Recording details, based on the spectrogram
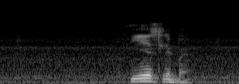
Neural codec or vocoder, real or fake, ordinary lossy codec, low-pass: none; real; none; 7.2 kHz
